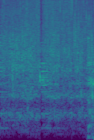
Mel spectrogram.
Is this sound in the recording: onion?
yes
